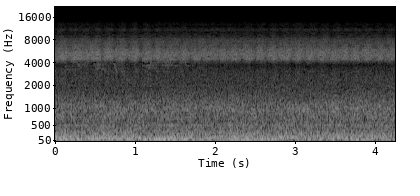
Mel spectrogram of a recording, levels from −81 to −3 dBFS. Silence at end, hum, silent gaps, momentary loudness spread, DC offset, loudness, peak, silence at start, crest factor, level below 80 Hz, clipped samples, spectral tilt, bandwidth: 0 s; none; none; 1 LU; under 0.1%; -33 LUFS; -20 dBFS; 0 s; 14 dB; -44 dBFS; under 0.1%; -3.5 dB/octave; 16.5 kHz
